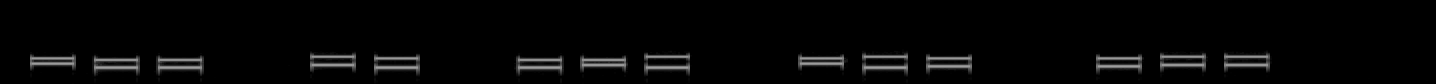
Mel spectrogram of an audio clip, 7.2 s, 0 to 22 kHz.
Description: DTMF, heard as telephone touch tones, dialled by machine, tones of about 210 ms. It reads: 011 92 173 035 599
